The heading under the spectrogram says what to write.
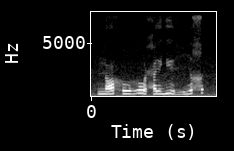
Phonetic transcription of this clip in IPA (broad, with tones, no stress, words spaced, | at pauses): nɒ˨˥ho˧ ɦo˥˩ħe˧lʲe˥˩ ɦi˨˥χ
